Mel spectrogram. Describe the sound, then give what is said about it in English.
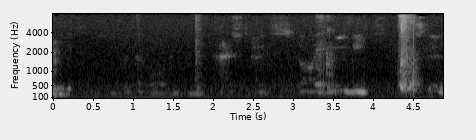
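Low voices murmur, then a single sharp sneeze bursts out loudly near the end before quickly fading. “Bless you.”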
